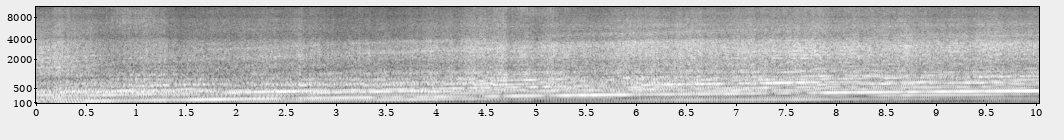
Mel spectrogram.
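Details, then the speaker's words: C5 Corvette V8 with eBay intake, LG long-tube headers and Hooker Blackheart catback, full-power dyno pull on a new tune with MSD 2-step off; smooth, even climb, no popping or misfire; healthy, about 339 hp and 374 torque. "We're gonna do a full pull. We turned off the MSD box. Shouldn't be any flames this time, so we're just gonna see max power. So far, so good."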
